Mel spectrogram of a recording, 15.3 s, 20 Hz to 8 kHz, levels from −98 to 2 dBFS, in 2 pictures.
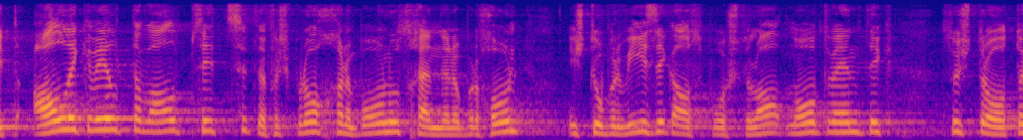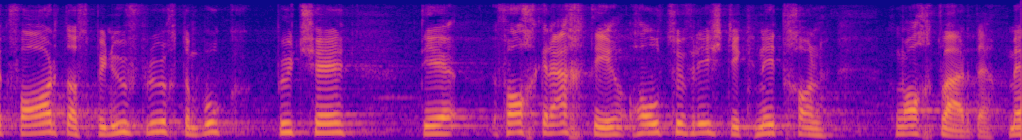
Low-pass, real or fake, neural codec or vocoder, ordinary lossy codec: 7.2 kHz; real; none; none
